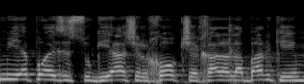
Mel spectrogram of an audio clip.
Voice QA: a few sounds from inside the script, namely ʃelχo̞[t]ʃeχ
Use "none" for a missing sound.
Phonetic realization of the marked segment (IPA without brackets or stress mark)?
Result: k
